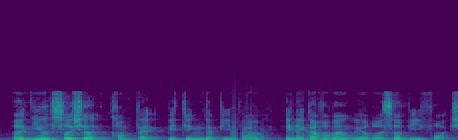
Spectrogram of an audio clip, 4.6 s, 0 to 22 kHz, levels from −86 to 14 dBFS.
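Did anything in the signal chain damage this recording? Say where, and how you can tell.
Yes. From 2.32 to 3.17 s the speech turns into a rigid, metallic buzz pinned at 134 Hz. The words remain roughly traceable. This is robotic sound from repeated short buffers, most likely at the driver or buffer stage. New audio arrived too seldom, so a fragment of about 7.5 ms was looped to fill the gaps, and that loop period sets the 134 Hz tone. Roughly half of this stretch is repeated material, and the genuine audio it replaced was skipped.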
